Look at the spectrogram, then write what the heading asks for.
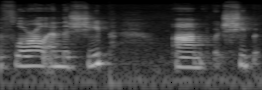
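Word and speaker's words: Chypre: much like the floral and the Sheep um sheep it's spelled chai pray but it's pronounced sheep um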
